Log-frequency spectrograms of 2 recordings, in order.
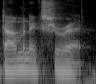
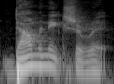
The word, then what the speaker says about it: Dominick Charrette: last character yeah say that one more time dominic charette dominic charette yeah it's a powerful name it's powerful that's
